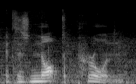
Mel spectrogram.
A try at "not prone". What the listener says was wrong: Your accent makes that really difficult. So the difference between not and knocked.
